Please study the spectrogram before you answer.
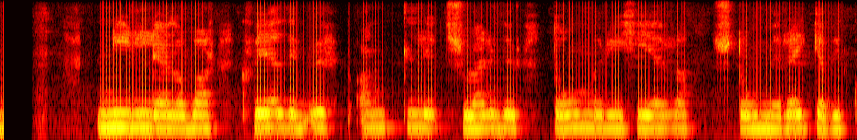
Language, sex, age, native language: Icelandic, female, 30-39, Icelandic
